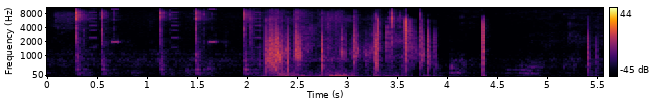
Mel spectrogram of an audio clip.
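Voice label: "singer", spoken word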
